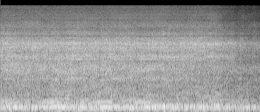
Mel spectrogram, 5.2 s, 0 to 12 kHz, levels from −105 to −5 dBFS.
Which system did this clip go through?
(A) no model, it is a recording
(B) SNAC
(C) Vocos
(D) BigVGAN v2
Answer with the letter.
B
